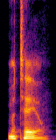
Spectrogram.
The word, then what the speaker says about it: Mateo: This man, she said, Mateo. She pronounced it in the Spanish way. soft tea like she'd been saying it for years.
